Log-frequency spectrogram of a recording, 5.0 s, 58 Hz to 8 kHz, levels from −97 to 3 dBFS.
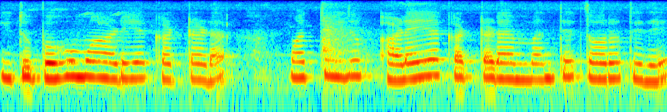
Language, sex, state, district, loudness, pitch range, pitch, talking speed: Kannada, female, Karnataka, Mysore, -18 LUFS, 250-275 Hz, 260 Hz, 105 wpm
